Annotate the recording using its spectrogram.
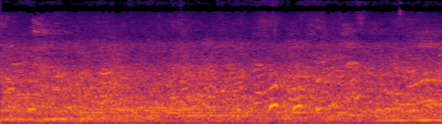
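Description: Crowd chatter: many people talking at once in a busy pedestrian street, with two brief louder voices a little under three seconds in.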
